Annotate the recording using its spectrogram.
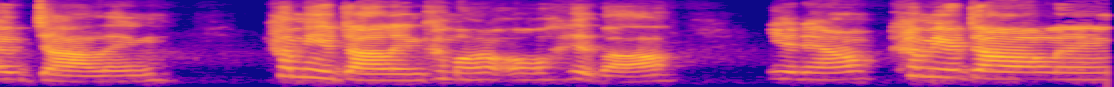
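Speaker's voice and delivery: put-on English accent, done for fun. Showing off that they can do English people: put-on English accent. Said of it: "I can do English people".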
